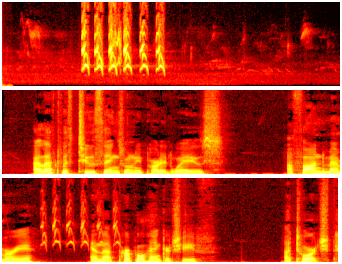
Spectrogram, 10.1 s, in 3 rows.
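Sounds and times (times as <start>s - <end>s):
American robin chirping: 0.0s - 3.4s, 7.0s - 8.1s
speech: 3.7s - 5.6s, 6.2s - 8.9s, 9.6s - 10.1s.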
